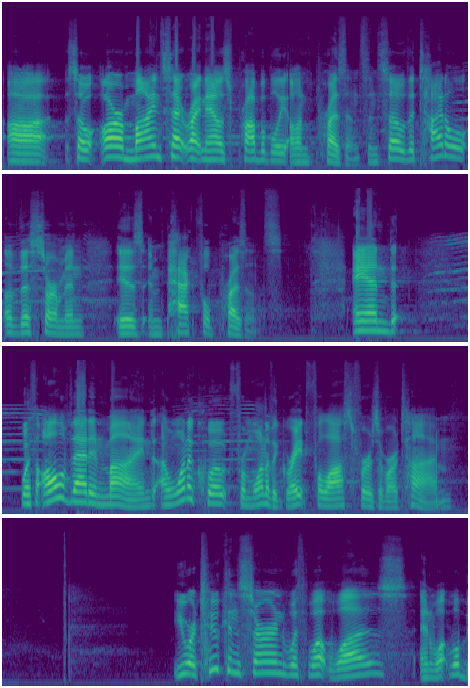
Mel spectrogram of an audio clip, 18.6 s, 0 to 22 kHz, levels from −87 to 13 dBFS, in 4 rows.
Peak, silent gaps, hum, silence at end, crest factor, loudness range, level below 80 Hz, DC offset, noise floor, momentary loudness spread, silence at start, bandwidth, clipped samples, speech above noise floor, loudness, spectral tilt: -2 dBFS; none; none; 0 s; 20 dB; 8 LU; -66 dBFS; under 0.1%; -69 dBFS; 13 LU; 0.05 s; 15 kHz; under 0.1%; 48 dB; -21 LUFS; -4.5 dB/octave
